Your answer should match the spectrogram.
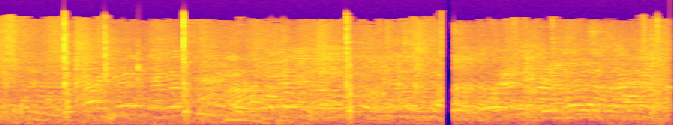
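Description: Sharp chopping strikes of a blade on a fish being scaled and cut, about one a second, over steady chatter of voices. The sound breaks off for an instant about three seconds in.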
